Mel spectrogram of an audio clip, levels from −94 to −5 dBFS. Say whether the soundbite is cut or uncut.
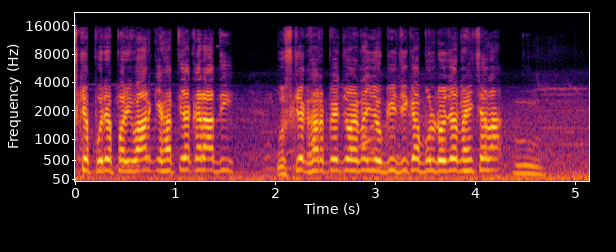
uncut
